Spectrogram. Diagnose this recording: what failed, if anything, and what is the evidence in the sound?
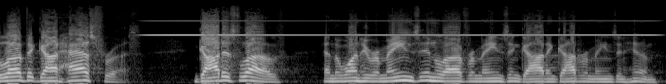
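Hard clipping runs the whole way through. The speech is being pushed about 16 dB past what the converter or a gain stage can pass, so something like one sample in twenty gets its peak sliced flat. That's the harsh fuzz riding on every louder syllable.

There's also a feedback whistle. Right after "has for" at 1.33 s, a thin tone at 3.9 kHz, slowly swelling and fading, appears and holds to the end, about ten decibels under the speech. The likely cause is a speaker-to-mic loop sitting right on the edge of howling.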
